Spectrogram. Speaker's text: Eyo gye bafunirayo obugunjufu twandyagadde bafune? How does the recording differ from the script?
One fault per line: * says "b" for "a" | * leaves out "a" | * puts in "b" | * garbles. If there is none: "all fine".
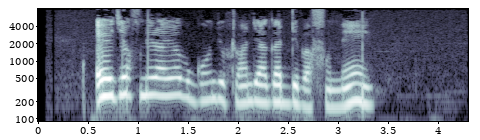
all fine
